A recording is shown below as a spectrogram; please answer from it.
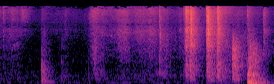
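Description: A leather sword belt being unbuckled and pulled off over a mail-and-cloth costume: a few short clicks and rustles near the end, then a dull thump just before the end.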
